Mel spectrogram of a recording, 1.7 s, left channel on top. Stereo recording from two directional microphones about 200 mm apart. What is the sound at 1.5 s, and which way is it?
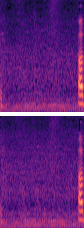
Speech, 25° left (ahead or behind).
